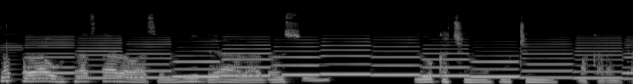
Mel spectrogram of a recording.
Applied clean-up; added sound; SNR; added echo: classical method log-MMSE.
